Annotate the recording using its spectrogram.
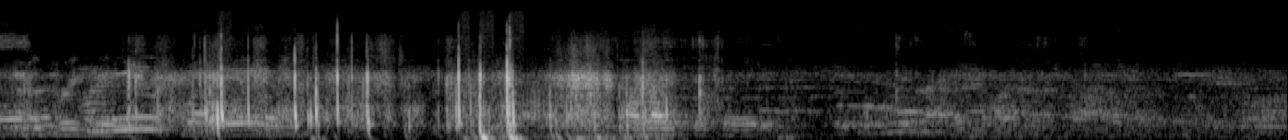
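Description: Knocks and rubbing of a phone being handled close to the microphone and set in place, with a muffled voice early on. The loudest knock comes about two and a half seconds in. After about four seconds it drops to faint background music.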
